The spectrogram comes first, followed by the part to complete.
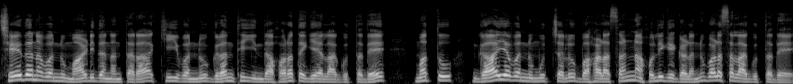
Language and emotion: Kannada, neutral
